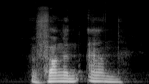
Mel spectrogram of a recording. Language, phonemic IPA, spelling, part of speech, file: Dutch, /ˈvɑŋə(n) ˈan/, vangen aan, verb, Nl-vangen aan.ogg
- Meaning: inflection of aanvangen: 1. plural present indicative 2. plural present subjunctive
